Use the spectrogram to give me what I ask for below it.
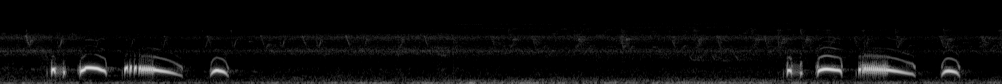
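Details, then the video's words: Decoy spotted dove cooing with a 'Đồng Rặc' voice to provoke rivals: two deep mellow phrases roughly seven seconds apart, each of four notes ending on a buzzy drawn-out fall and short arch, quiet insect and bird chatter between. "Cu gáy mồi cây kích bổi nhanh nổi/Cu gáy gáy gọi kích bổi nhanh gáy/Tiếng cu đất gáy giọng Đồng Rặc"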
